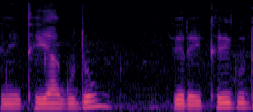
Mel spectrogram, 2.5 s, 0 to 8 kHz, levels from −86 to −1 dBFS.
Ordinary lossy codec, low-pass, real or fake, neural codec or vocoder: MP3, 48 kbps; 7.2 kHz; real; none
